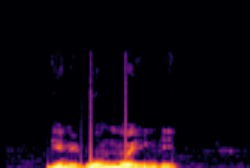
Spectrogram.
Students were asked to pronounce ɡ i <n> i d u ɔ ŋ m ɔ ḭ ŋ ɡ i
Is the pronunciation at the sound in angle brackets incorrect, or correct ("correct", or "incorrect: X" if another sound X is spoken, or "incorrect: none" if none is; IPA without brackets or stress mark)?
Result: correct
